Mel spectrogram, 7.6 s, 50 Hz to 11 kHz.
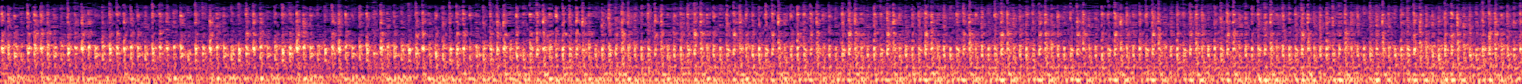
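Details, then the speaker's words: Mercedes W124 OM606 diesel, straight-through exhaust, ice cold at steady speed with the bonnet open: sharp, even ticking knock over the clatter. The owner suspected rod knock or the torque converter; the cause is unconfirmed, though the exhaust has a cracked turbo manifold pipe. "all right guys so just um a bit of a concerning sound coming from the car and I I wanted to kind of get people's perspective on us to me it sounds a little bit like rod knock"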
